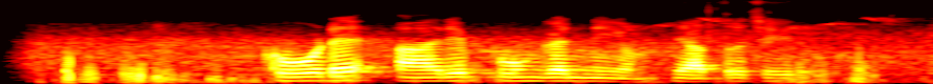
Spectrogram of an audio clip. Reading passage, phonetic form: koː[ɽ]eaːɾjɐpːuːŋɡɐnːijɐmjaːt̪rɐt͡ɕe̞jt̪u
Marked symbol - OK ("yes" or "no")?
yes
